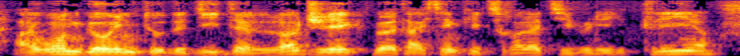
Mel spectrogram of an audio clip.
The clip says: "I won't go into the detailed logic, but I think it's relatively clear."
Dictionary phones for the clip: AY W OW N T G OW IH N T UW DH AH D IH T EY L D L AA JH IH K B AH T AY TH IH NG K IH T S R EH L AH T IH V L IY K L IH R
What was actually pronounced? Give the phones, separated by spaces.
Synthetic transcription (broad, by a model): AY W OW N T G OW IH N T UW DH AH D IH T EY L L AA JH IH K B AH T AY TH IH NG K IH T S R EH L AH T IH V L IY K L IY R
